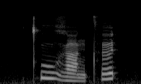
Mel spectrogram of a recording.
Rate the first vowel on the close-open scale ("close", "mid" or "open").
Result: close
